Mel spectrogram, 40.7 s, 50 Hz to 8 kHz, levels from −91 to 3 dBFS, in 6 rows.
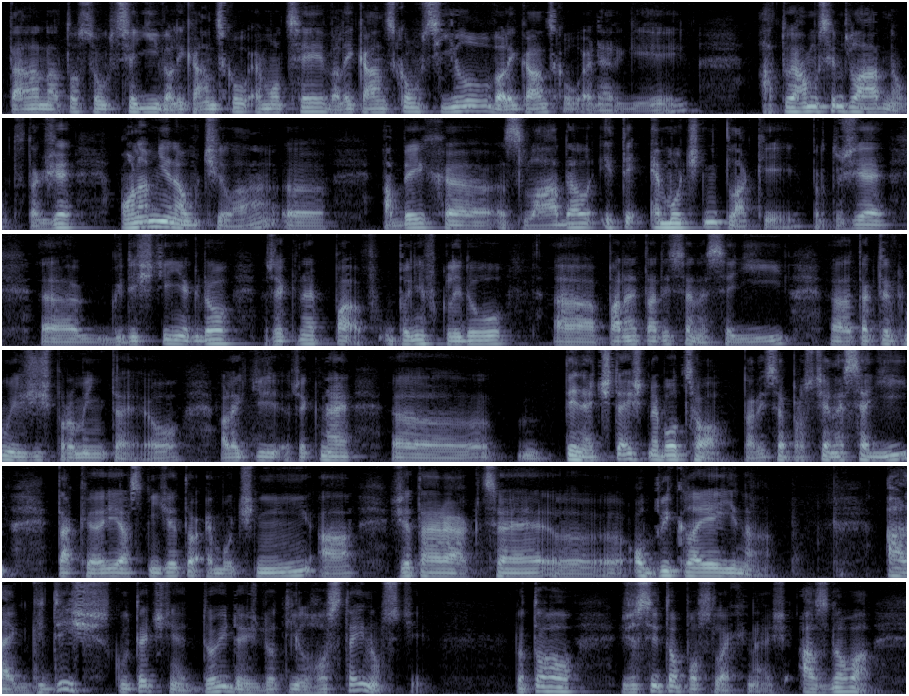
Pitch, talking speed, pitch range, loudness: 100 Hz, 120 wpm, 95-115 Hz, -36 LUFS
